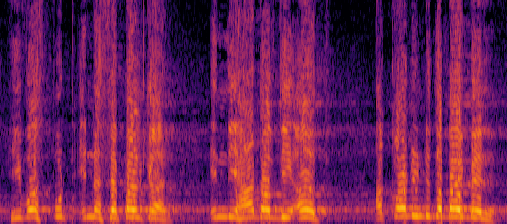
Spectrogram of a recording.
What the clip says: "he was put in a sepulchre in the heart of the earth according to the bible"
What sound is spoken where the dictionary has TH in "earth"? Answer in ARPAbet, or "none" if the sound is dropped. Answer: T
